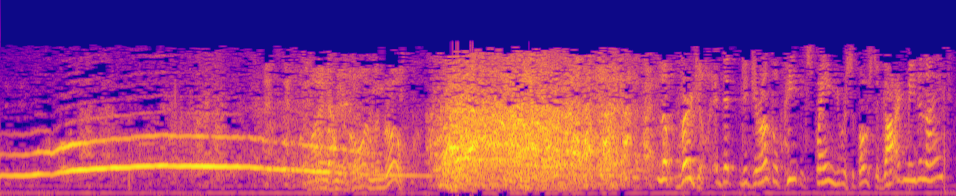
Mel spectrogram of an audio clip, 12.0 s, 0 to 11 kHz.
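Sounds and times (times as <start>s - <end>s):
man imitating a coyote howl: 0.0s - 5.5s
laughter: 2.5s - 8.7s
speech: 9.0s - 11.9s.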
